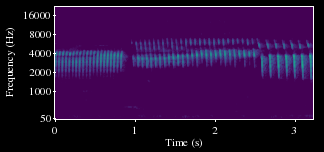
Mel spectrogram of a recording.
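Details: Caged canary singing a long tutor song: a dense fast trill, a brief break, then a higher rolling trill that drifts into a coarser rapid rattle.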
